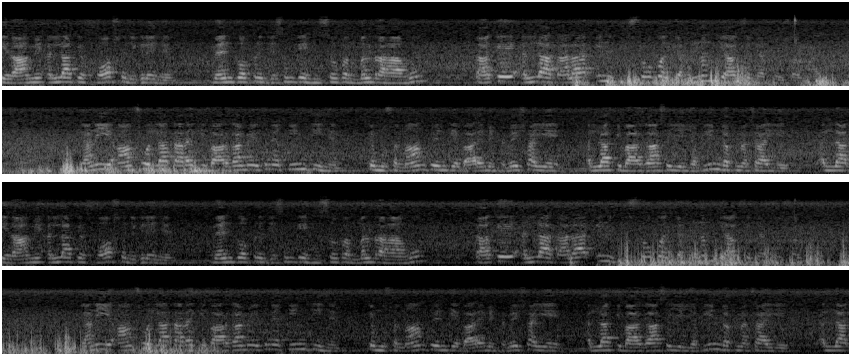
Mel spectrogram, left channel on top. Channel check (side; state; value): right; quieter; 6.6 dB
